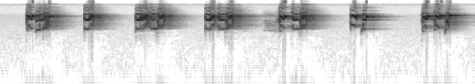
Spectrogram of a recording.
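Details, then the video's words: Lovebird chirping, recorded to train other birds: seven harsh, loud, high chattering notes about once per second, each dropping away quickly. "SUARA BURUNG LOVEBIRD NGETIK NGEKEK PANJANG COCOK UNTUK MASTERAN"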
